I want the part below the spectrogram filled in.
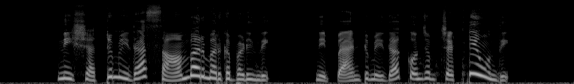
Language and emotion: Telugu, disgusted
